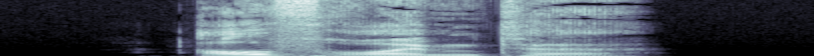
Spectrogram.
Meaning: inflection of aufräumen: 1. first/third-person singular dependent preterite 2. first/third-person singular dependent subjunctive II
- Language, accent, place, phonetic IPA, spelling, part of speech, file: German, Germany, Berlin, [ˈaʊ̯fˌʁɔɪ̯mtə], aufräumte, verb, De-aufräumte.ogg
